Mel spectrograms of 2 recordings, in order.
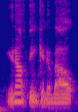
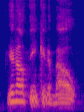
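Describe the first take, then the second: No difference in how they are said.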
